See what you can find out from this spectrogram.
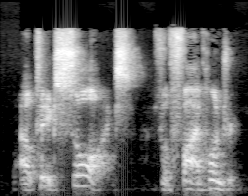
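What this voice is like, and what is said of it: Bad Sean Connery impression. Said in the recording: “not going to do a scottish accent i suck ... connery ... That's a bad Connery too.”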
